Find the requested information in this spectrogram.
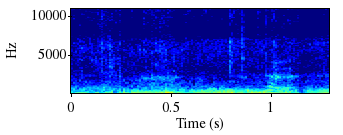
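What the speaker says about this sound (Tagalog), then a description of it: "Sarap-sarap ng hangin." Wind blowing outdoors near Springleaf MRT, a low rumbling buffet across the microphone, steady and close throughout the short stretch.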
